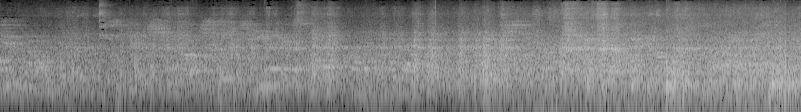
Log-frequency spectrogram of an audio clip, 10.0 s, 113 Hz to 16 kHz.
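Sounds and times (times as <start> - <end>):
electric train wheels on rails: 1.2 - 10.0.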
